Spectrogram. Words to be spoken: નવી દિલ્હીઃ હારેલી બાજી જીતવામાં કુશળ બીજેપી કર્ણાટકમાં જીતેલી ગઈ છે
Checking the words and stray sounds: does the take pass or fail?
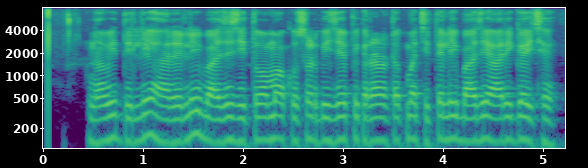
fail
